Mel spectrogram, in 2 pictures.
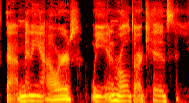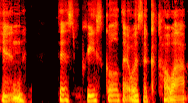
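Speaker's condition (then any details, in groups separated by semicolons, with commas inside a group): ALS (Lou Gehrig's disease); voice wonky, full voice earlier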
